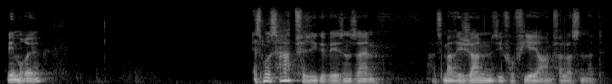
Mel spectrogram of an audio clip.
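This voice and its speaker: An actor playing a shrewd, insistent police inspector who probes and presses a suspect in a radio crime drama. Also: male voice, low-pitched, moderate pace, darkish tone, close to an everyday voice. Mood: probing, coaxing. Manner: probing, pointed, pressing questions.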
